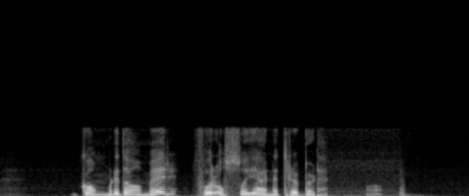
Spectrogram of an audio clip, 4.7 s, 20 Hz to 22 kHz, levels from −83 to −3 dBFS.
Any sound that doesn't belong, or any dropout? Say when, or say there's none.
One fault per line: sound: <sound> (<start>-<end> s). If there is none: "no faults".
sound: laugh (3.7-3.8 s)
